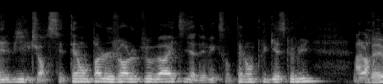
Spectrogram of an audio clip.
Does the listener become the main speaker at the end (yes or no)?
no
